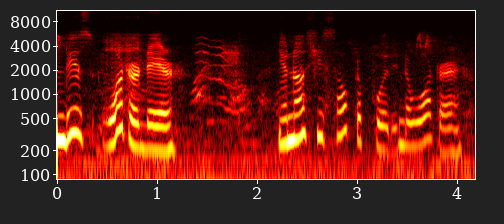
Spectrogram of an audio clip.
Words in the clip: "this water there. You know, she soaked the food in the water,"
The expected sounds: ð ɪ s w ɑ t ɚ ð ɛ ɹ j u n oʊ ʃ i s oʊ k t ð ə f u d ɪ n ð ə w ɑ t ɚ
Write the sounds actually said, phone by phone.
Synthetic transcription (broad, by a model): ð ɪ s w ɑ t ɚ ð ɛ ɹ j u n oʊ ʃ i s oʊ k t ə p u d ɪ n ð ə w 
